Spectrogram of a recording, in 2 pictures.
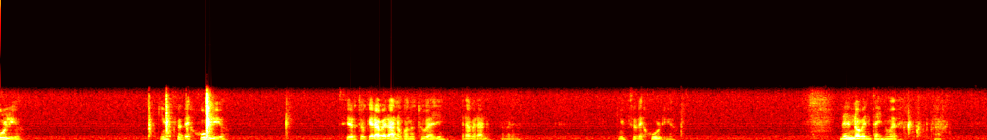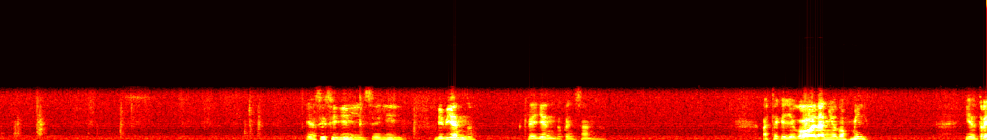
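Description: A young man speaks calmly in short bursts close to a microphone, with long pauses.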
